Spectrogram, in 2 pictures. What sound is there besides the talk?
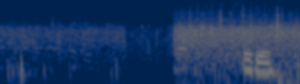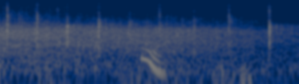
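audience applause welcoming speakers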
